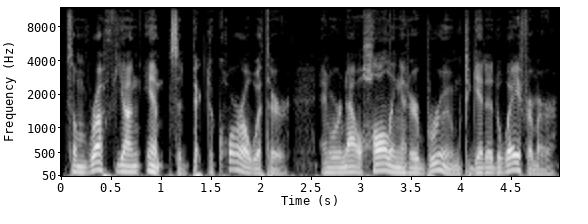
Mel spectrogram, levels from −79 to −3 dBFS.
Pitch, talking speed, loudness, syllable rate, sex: 105 Hz, 275 wpm, -18 LUFS, 6.1 syllables/s, male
